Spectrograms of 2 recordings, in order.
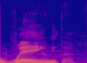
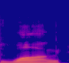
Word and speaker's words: Wang: in Wan China for Wang or actually the pr correct pronunciation is Wong and uh Quin win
